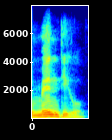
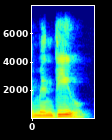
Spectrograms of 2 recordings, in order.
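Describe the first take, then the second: First: The stress falls on the first syllable. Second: The stress falls on the second syllable. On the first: The speaker calls it wrong. "el decir mendigo en lugar de" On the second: The speaker calls it right. "en lugar de mendigo"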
